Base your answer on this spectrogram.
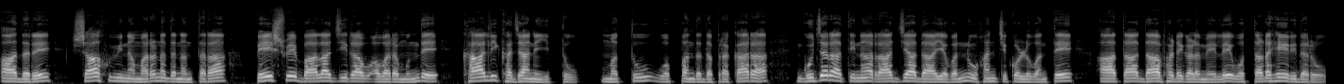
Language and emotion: Kannada, neutral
